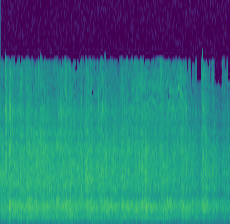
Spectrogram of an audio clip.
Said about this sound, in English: Give him a clap.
